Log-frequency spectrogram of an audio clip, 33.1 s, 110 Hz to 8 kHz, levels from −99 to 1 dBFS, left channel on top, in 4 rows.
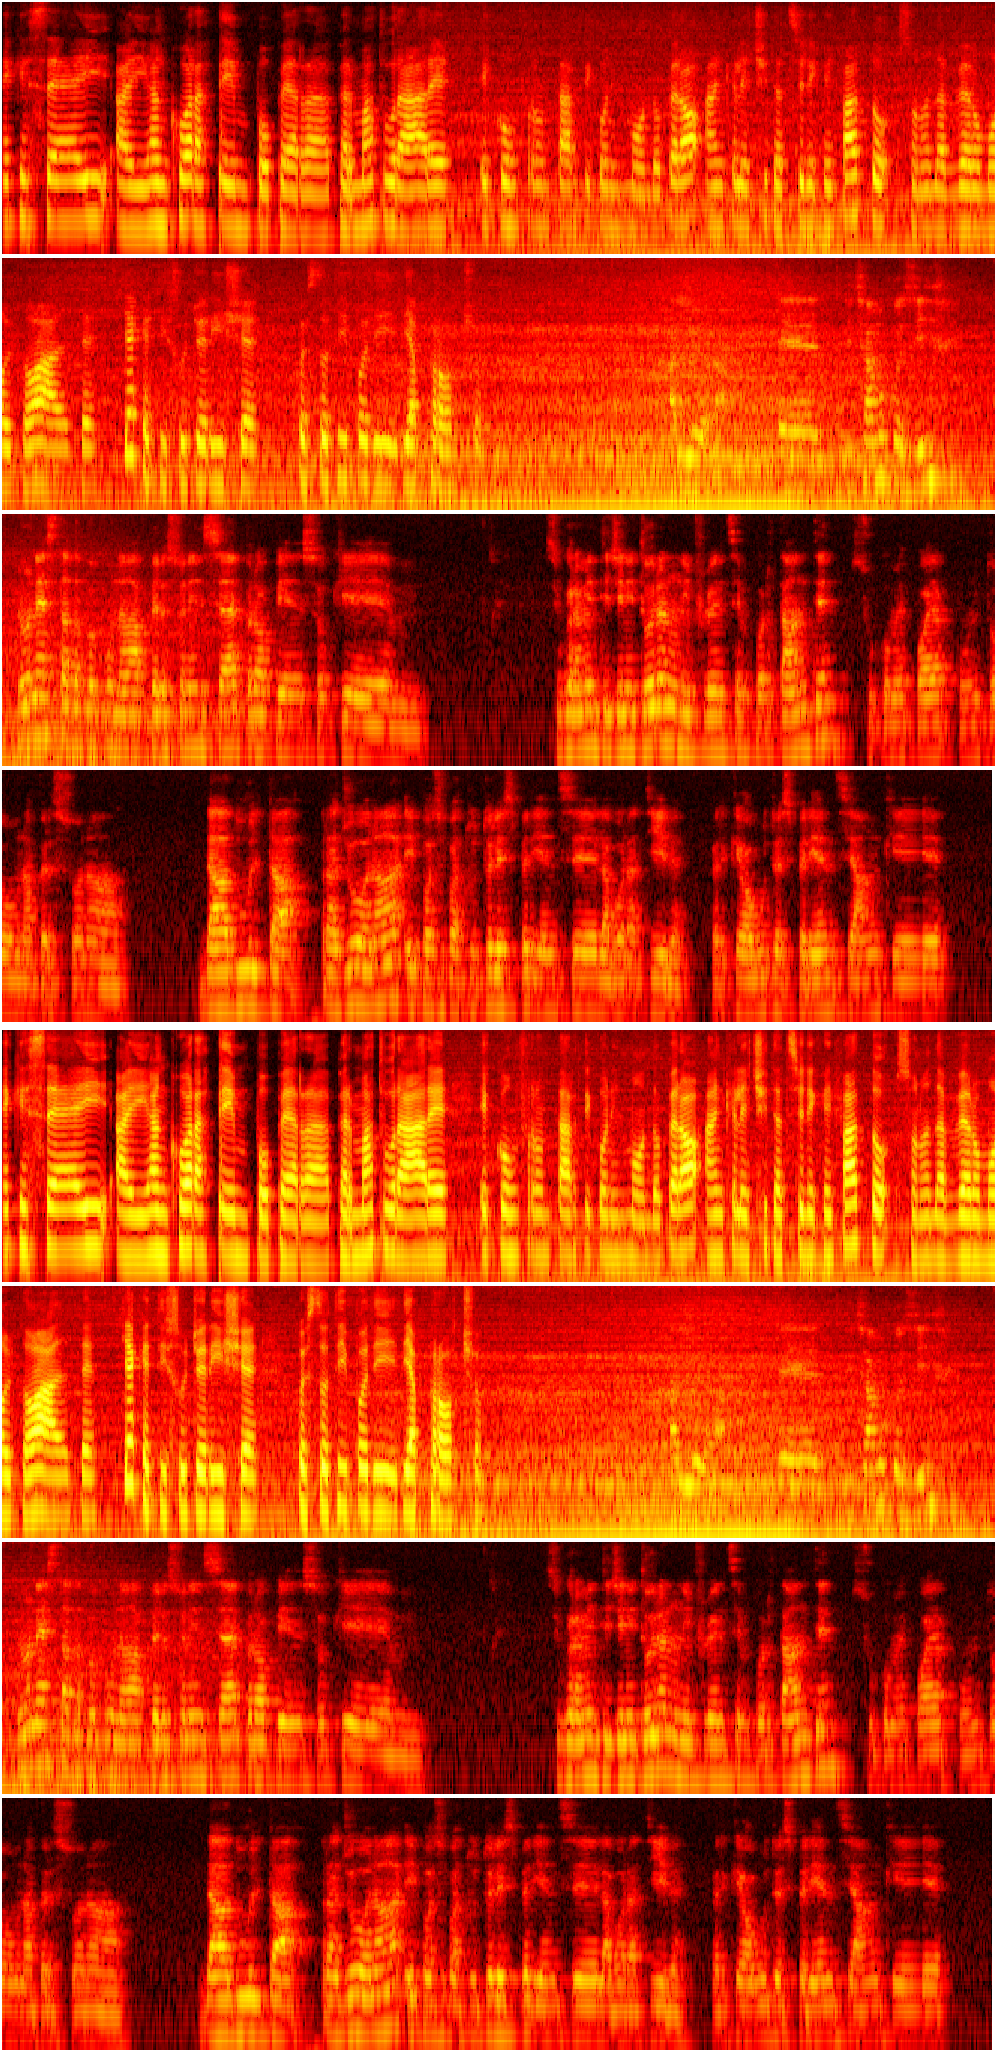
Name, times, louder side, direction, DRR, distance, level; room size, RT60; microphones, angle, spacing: voice 1, 0.0-3.7 4.1-10.4 10.7-12.3, right 7 dB, 75° right, 0.4 m, -26 dB
Traffic noise roadway noise, 3.3-18.7, right 1 dB, ahead, 0.4 m, -37 dB
voice 2, 13.8-14.4 14.7-20.1 21.1-23.6 23.9-25.8 26.5-32.6, left 1 dB, 80° left, 1.6 m, -37 dB
5.0 x 3.7 x 2.4 m
head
